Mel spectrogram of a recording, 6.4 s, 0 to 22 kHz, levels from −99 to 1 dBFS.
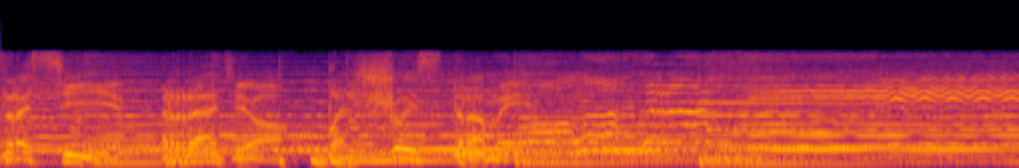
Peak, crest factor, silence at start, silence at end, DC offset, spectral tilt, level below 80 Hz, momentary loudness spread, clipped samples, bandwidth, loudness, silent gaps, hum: -10 dBFS; 12 dB; 0 s; 0 s; under 0.1%; -4.5 dB/octave; -60 dBFS; 3 LU; under 0.1%; 7.2 kHz; -24 LUFS; none; none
